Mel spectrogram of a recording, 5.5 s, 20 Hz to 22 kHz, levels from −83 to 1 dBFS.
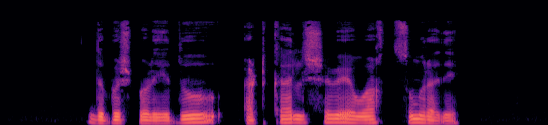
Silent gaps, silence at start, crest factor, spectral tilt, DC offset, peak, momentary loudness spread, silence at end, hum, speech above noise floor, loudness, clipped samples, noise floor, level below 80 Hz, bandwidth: none; 0.9 s; 18 dB; -6 dB/octave; under 0.1%; -12 dBFS; 9 LU; 0.9 s; none; 50 dB; -28 LUFS; under 0.1%; -77 dBFS; -56 dBFS; 11.5 kHz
